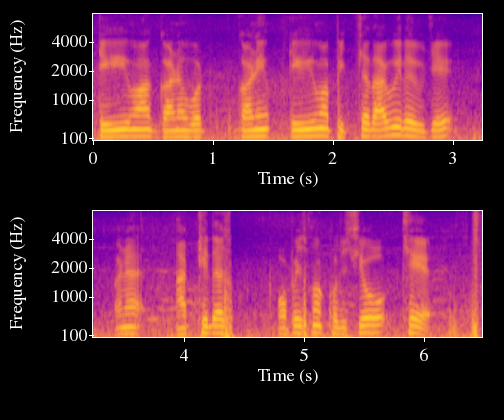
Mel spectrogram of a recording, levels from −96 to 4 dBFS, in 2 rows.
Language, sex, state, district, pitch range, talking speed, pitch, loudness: Gujarati, male, Gujarat, Gandhinagar, 145-165 Hz, 165 wpm, 155 Hz, -13 LUFS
